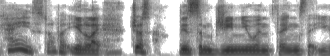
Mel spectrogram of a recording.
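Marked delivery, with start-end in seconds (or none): 0.0-0.7 high-pitched playful Cho protest; mock a girl telling friends off. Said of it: "she's like".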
